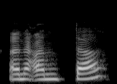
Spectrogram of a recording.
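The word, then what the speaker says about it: أنعمت: अनअमता इनाम किया तूने, ता ज़बर ता को आपने याद रखना है।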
